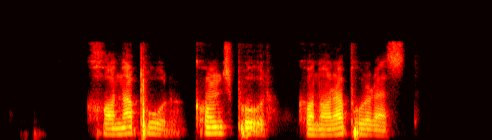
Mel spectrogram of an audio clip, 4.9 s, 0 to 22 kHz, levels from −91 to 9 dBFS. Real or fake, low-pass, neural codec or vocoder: fake; 7.2 kHz; codec, 16 kHz, 0.4 kbps, LongCat-Audio-Codec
